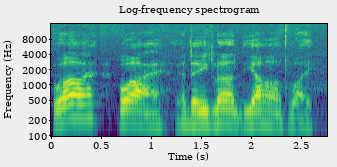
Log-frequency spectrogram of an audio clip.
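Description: Man, sixties, London accent, fairly high pitch, colloquial sweary storyteller, casual interview, noisy background. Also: animated, slow, creaky, darkish tone. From born in Cyprus, grew up in north London. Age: 60s. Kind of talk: casual oral history storytelling.

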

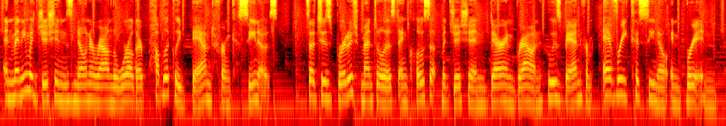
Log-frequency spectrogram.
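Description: A woman's voice: on the low side, fairly quick, a little mellow, faint music behind. A woman co-hosting a podcast, reading an encyclopedia article aloud and chatting casually. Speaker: podcast co-host.

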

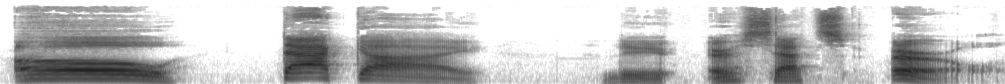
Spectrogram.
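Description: A man's voice: fairly high pitch, sing-song, drawn-out words, fairly bright tone, dry recording, studio quality, heavily acted. A man acting a playful, wisecracking fellow in a 1940s-style radio drama, with jokey, theatrical patter. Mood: playful, wry.

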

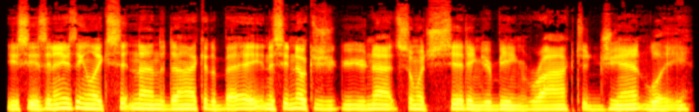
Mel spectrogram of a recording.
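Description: A man with a creaky, soothing voice, hosting a bedtime podcast in a halting, meandering monologue full of tangents. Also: mid-range voice, level tone, dry recording, studio quality. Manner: lulling, soothing. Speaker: podcast host.

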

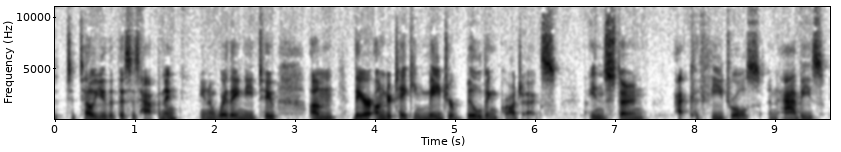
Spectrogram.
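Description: A woman speaking as an academic guest in a conversational interview, explaining things in a hesitant, thinking-aloud way. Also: deep voice. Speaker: academic expert guest, archaeologist.

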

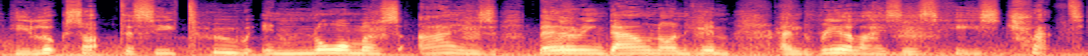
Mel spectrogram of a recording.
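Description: A man reading a dark horror story aloud, intense, swinging between urgent peaks and low hushed passages. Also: takes it slowly, a little hiss or hum. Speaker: audiobook reader. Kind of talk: scripted dramatic horror narration.

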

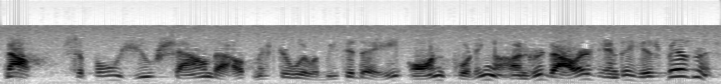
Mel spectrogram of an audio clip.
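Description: An actor playing a meek, kindly middle-aged husband, henpecked and hesitant, in a 1940s radio sitcom. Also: male voice, a little high, sing-song, a little fast, husky, heavily acted. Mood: apologetic, hesitant. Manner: hesitant, hemming and hawing. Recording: muffled 1940s radio broadcast recording.

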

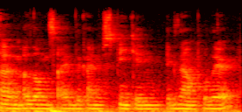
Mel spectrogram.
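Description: Young woman from Spain, very low voice, chatty podcast guest full of ums, booming echoey room. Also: completely flat delivery, normal speed, warm tone. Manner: chatty, frequent ums, laughs often. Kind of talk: casual conversational chat. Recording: very echoey room with faint noise.

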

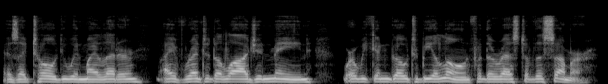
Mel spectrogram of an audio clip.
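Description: A man voicing a weary, brooding older father who speaks in a soft, tired, probing way. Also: mid-range voice, no room sound, studio quality, close to an everyday voice.

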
